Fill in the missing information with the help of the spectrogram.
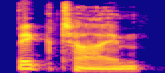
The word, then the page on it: big time: British English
